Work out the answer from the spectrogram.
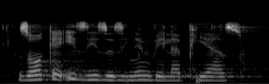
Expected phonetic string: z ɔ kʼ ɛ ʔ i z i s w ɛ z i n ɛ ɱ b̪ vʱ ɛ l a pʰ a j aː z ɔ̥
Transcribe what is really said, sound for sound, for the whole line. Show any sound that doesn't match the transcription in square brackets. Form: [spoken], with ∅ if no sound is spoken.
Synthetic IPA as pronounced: z ɔ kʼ ɛ ʔ i z i [z] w ɛ z i n ɛ ɱ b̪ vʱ ɛ l a pʰ [i] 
